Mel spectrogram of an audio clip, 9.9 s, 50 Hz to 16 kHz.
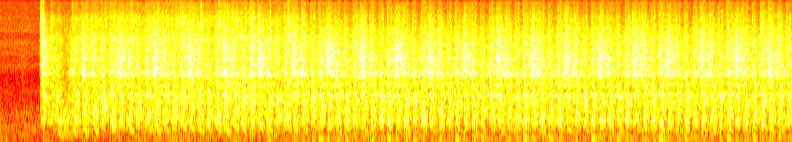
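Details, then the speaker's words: Long-stored 1970s Cadillac convertible, converted to electronic ignition, cranking with no start: starter spins steadily about three turns a second for ten seconds without firing; fuel pump delivering no fuel. "Stop. Yeah, it's not pumping anything."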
